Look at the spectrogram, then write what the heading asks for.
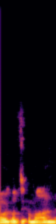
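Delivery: ordinary delivery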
